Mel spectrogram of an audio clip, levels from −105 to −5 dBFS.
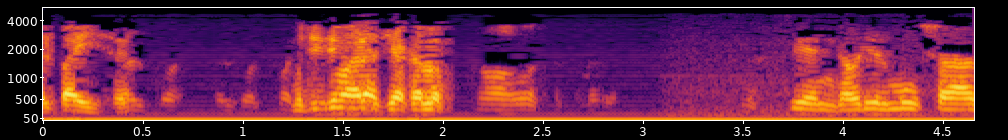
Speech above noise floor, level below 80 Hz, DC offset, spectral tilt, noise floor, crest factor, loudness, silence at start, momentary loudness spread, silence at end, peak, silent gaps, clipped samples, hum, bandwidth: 33 dB; -54 dBFS; 4%; -8.5 dB/octave; -53 dBFS; 18 dB; -20 LUFS; 0 s; 19 LU; 0 s; -4 dBFS; none; under 0.1%; none; 4.1 kHz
